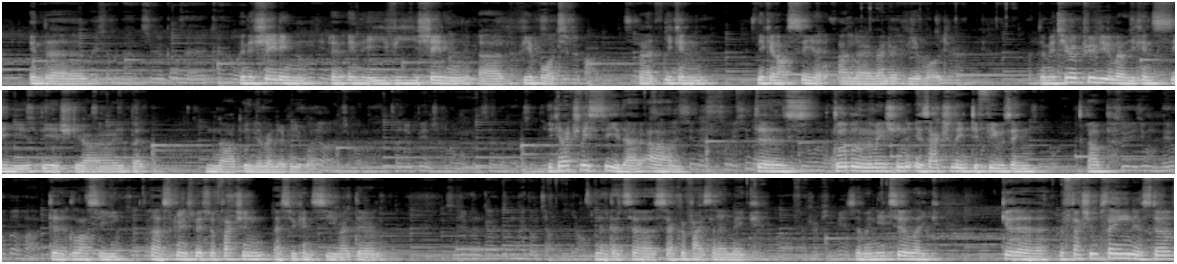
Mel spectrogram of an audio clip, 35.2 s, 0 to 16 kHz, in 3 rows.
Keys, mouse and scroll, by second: 8.4 click, 9.1-9.4 middle drag, 9.9-17.4 shift+drag, 17.7 click, 18.0-19.9 drag, 27.5-27.9 scroll down 4, 27.9-28.6 scroll up 5, 29.1 shift+a, 33.9 click, 34.3 middle click, 34.4-35.1 scroll down 12.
